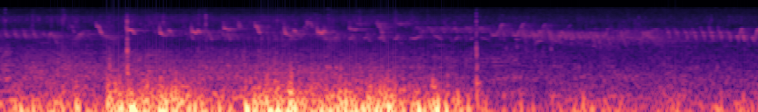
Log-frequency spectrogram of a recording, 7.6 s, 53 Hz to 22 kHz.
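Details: White-tailed eagles outdoors on 2 May 2016 near midday, a female calling with a male answering from afar, then both together: faint series of short yelping notes repeated rapidly, partly masked by steady low wind rumble.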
